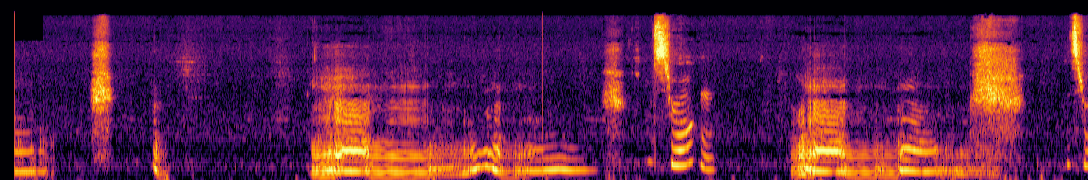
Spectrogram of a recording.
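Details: Female kelpie at home, cranky and wanting to go to bed, making Chewbacca-like drawn-out groaning moans with wavering harmonic tones in two bouts, interspersed with a woman talking softly to her.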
